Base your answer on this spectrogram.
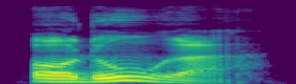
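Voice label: "oruga", Spanish; mekanta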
